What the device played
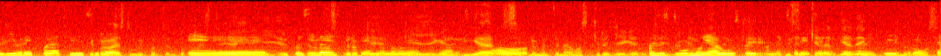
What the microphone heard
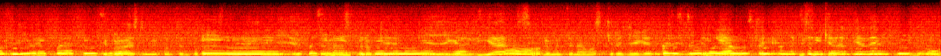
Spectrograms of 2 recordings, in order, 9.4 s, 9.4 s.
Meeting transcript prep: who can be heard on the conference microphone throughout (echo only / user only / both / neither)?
echo only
